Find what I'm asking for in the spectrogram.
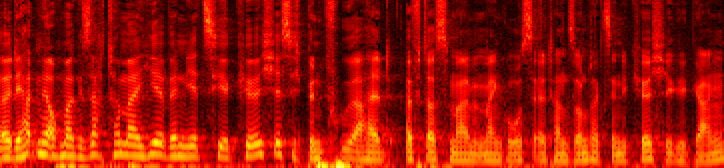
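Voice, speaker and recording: A man with a medium-pitched voice talks at a very fast pace, his pitch swinging very widely, with hardly any pauses. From western Germany (Gummersbach, Oberbergisches Land). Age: 30s. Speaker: singer-songwriter. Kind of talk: casual interview.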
